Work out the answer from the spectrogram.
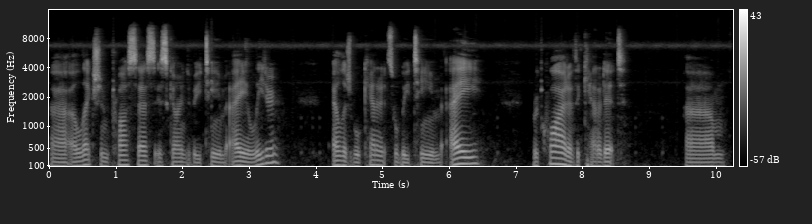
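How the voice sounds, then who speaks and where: A man hosting a gaming channel, raspy and coughy from a cold, casually thinking aloud as he reads out and fills in game settings one by one. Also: sits low, unhurried, a bit bright, slight background noise. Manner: thinks aloud while reading out menu settings. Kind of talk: casual game setup commentary.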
